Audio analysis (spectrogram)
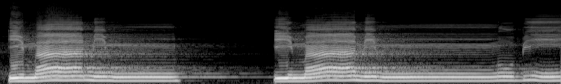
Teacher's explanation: huruf tanwin in bertemu dengan huruf mim bertasdid, maka ditahan dan ditekan serta didengungkan ya. Huruf tanwin mim dileburkan ke huruf mim yang bertasdid ya.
